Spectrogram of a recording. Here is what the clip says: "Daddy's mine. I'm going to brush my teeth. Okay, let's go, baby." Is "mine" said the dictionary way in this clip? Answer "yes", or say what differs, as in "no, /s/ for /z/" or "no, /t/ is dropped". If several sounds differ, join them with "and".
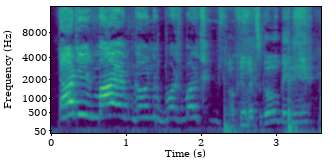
no, /n/ is dropped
